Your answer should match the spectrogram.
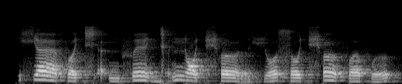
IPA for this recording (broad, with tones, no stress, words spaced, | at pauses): çɛː˥˨fə˨˥t͡ɕɛ̰˧˩ɲ fe˥˨ɟə̰˨˥ɲɔ˧˩t͡ɕʰɵː˧˩r çʊ˩˧˩sʊ˧˩ t͡ɕʰɵ˥˨fə˧˩fɯ˨˥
